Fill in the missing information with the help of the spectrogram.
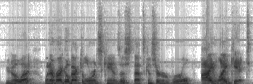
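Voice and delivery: usual speaking voice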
